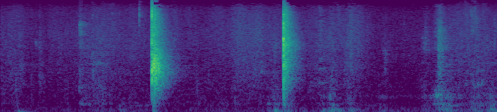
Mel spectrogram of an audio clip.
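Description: Two sharp, loud hand claps about a second apart, made for audio sync before filming, stand out against a quiet, faintly rumbling background, with no one talking.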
